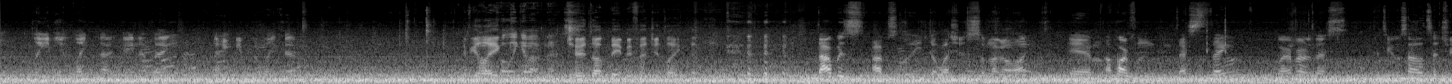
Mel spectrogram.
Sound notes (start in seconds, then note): 5.8 laughs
